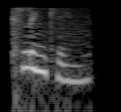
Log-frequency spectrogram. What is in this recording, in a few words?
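"clinking", English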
